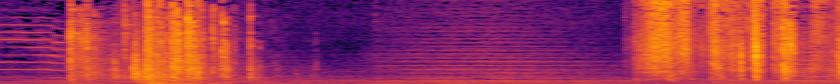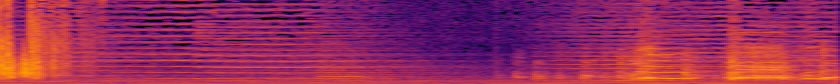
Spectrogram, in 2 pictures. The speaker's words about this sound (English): A hen cackled.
